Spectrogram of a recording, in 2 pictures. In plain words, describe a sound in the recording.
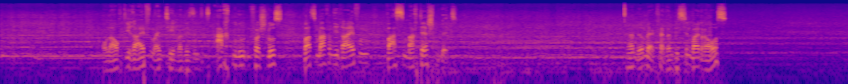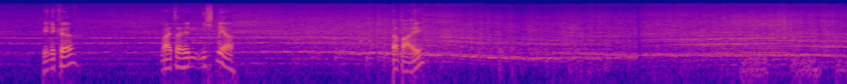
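Racing car engines whine at high revs.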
